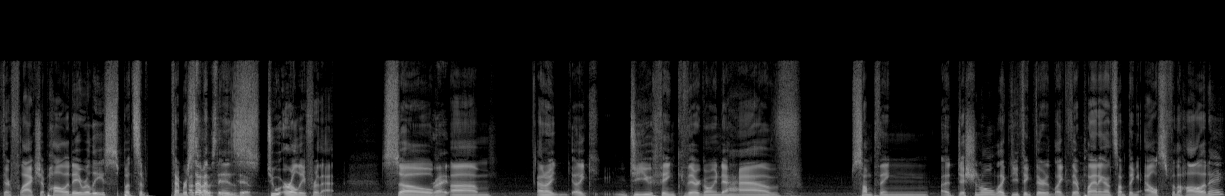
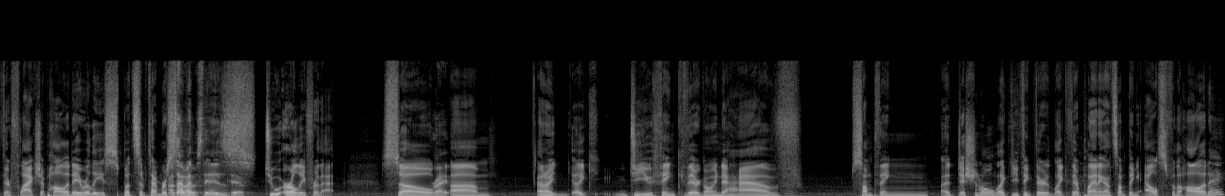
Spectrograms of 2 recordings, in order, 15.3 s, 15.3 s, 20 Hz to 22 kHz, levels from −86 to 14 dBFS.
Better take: second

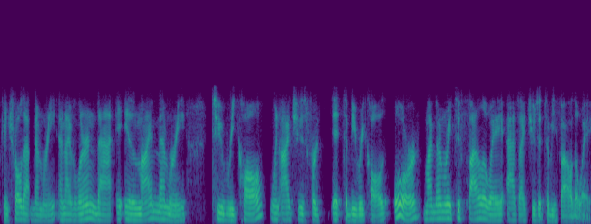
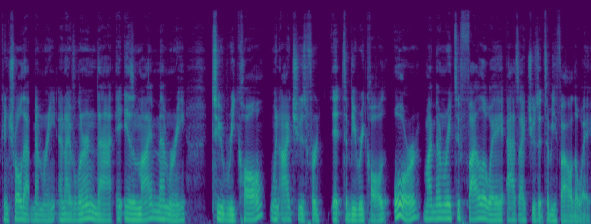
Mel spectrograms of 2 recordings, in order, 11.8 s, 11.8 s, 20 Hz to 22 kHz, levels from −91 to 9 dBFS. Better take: second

